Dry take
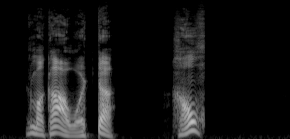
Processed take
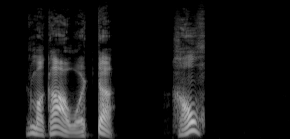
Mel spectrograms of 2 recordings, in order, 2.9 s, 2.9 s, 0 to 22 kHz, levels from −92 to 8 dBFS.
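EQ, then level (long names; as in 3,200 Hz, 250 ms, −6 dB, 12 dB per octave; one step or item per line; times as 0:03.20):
low shelf with overshoot 130 Hz −10.5 dB, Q 1.5
0.0 dB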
